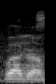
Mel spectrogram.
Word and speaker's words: Wagrem: What is a place called in Wagrem? Is that pronounced correctly? Region Wagrem. Wagrem.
